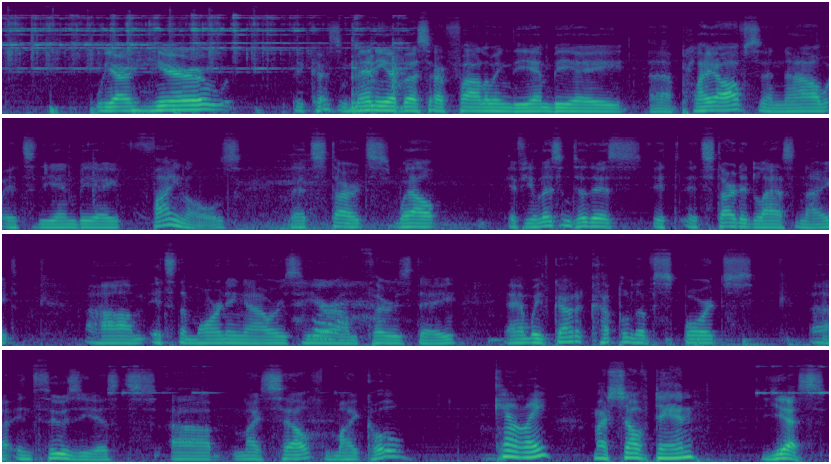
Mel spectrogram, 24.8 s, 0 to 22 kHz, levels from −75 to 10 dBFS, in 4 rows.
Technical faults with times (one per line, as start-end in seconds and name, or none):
none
